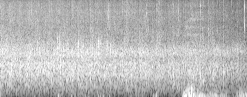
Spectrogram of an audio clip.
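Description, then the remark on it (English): A crowd claps in a sustained, dense round of applause for four men, loud and steady throughout with a brief surge of low rumble near the end. “Well, let's give a round of applause for the four men.”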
